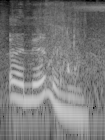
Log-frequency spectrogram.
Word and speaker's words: anemone: Anemone. Anemone. Anemone. Anemone. Hey, I got it. Great pronunciation, Dean.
